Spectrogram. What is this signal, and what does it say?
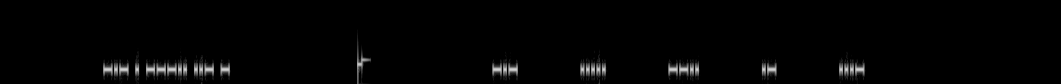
Morse code, heard as a keyed tone, about 44 wpm, spaced as for 19 wpm, 690 Hz. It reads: KE8UT K5ZAV
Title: USA Call Signs - 5 Characters - 8x Character Spacing - 45wpm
